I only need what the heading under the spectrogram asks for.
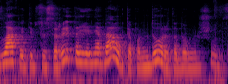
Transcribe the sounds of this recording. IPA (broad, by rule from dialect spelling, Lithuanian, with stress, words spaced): ˈlˠɑːpɜ kɐɪp sʊsʲɪˈrɐɪtɐ jiɛ nʲɛbʲɛˈɐʊk tʲiɛ pɐmʲɪˈdoːrɜ tɐˈdoːm ɪr ˈʃuːts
